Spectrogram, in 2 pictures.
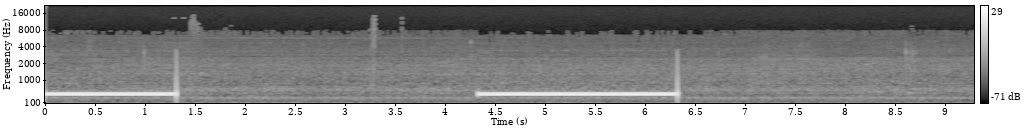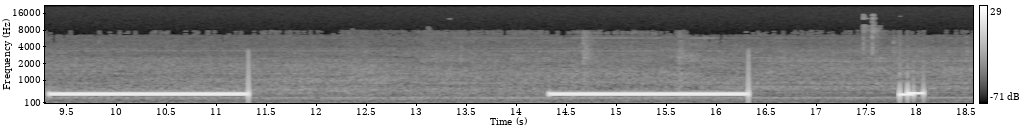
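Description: A telephone tone plays while a number is being dialed, with four long, steady mid-pitched beeps separated by even pauses of about three seconds, then a brief final blip. No one speaks.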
